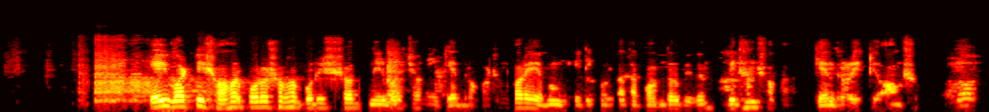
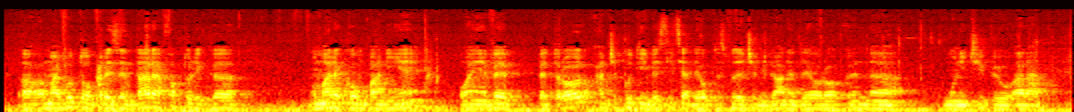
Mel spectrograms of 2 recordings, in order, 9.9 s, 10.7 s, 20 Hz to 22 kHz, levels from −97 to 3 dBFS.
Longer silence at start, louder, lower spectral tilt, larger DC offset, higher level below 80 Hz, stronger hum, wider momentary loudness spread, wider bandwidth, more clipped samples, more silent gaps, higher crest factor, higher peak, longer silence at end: first, 0.95 s vs 0.05 s; second, -22 LUFS vs -17 LUFS; about the same, -7 dB/octave vs -7 dB/octave; neither; second, -66 dBFS vs -26 dBFS; neither; first, 21 LU vs 8 LU; second, 6.6 kHz vs 16.5 kHz; neither; first, 8.07-8.11 s vs none; about the same, 20 dB vs 16 dB; about the same, -2 dBFS vs 0 dBFS; first, 0.15 s vs 0 s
